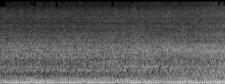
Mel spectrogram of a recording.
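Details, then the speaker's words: VAZ 2106 complete engine during break-in run before shipping to a customer, oil pressure and alternator charging checked: even, steady idle with smooth low rumble, no knocks or tapping; engine runs smoothly, normal idle. "Все, двигатель работает ровно, исправно. Посторонних стуков нету. Посторонних шумов нету, да."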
